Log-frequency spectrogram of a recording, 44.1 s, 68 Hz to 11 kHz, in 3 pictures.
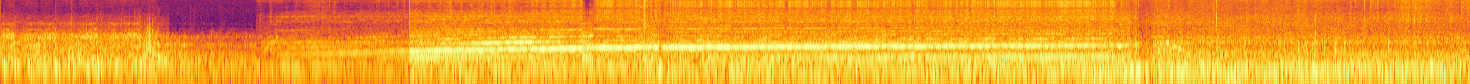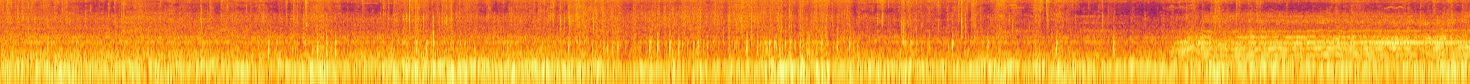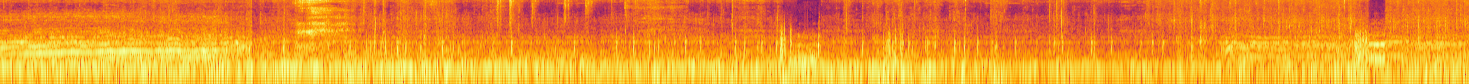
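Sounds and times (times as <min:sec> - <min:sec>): wind and tyres rumbling: 0:00.0 - 0:44.0.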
